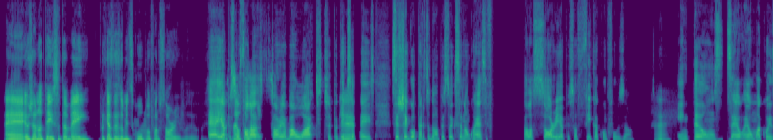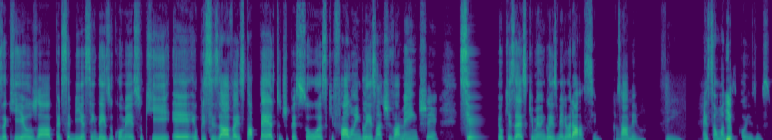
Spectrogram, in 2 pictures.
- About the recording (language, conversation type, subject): Portuguese, podcast, Como você enfrenta o medo de passar vergonha quando erra?
- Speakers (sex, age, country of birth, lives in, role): female, 40-44, Brazil, United States, host; female, 45-49, Brazil, United States, guest
- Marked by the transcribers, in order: distorted speech; in English: "Sorry"; in English: "Sorry about what?"; tapping; in English: "Sorry"; static; other noise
